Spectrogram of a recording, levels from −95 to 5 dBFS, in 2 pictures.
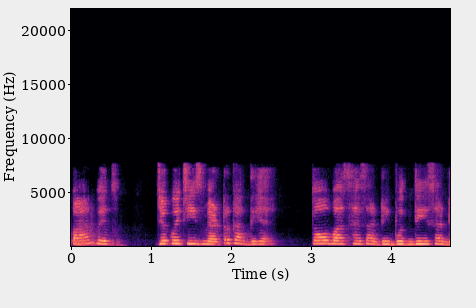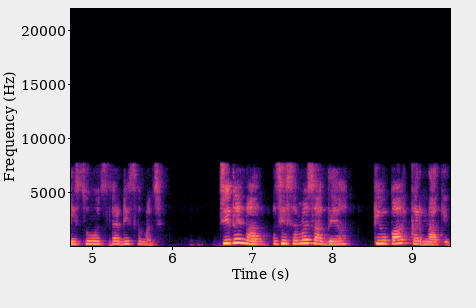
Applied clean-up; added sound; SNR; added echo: neural mask model DeepFilterNet 3.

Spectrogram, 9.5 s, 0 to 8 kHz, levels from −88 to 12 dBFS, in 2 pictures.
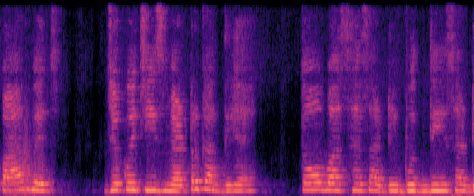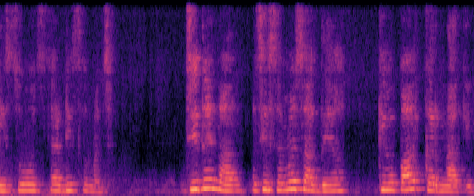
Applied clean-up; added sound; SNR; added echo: neural separator model SepFormer DNS4.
